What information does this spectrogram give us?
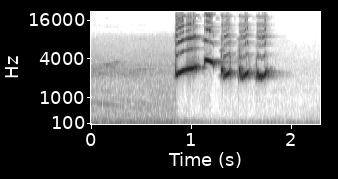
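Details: Loud orange-headed thrush whistles for luring other birds to sing mornings and evenings: a drawn-out rising note, then four brisk, slightly falling notes, with low rumble before and after.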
